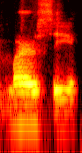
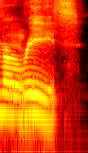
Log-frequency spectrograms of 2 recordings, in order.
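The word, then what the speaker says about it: Maryse: Give me the Miz and Marcy. Mary C. Or I don't know how to say it. Marcy. Miz and Maurice. Oh, Maurice, my bad.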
